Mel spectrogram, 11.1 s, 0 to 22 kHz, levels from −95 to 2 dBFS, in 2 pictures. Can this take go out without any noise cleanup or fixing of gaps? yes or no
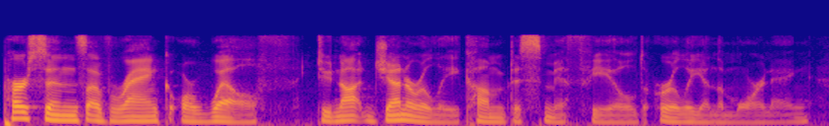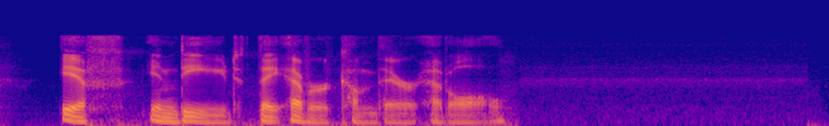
yes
